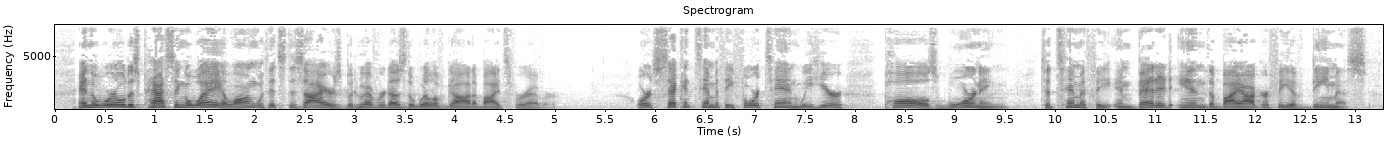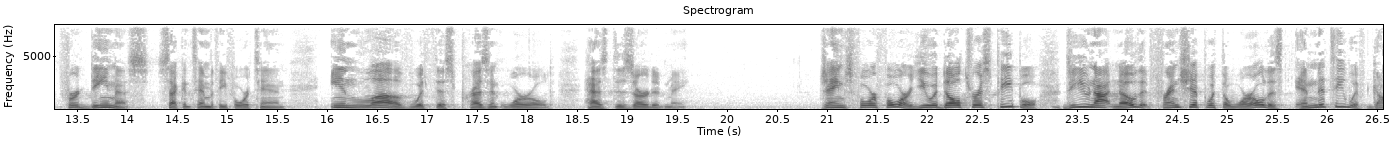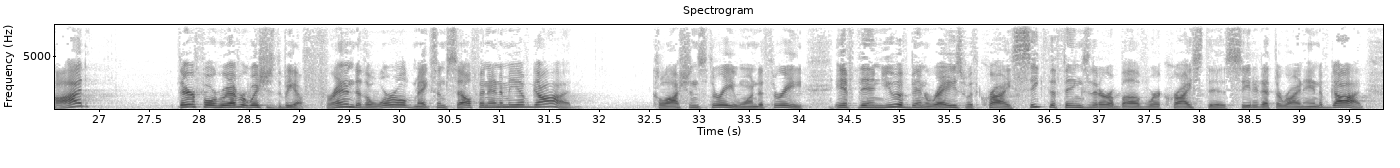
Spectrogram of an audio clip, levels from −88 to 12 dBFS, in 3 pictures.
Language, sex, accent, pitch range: English, male, American, 125-180 Hz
